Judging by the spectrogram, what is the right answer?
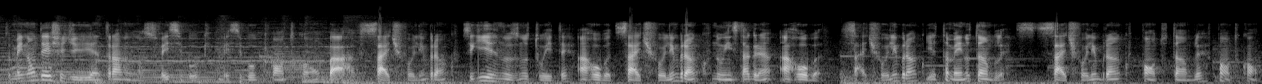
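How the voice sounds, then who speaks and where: A man's voice: lowish voice, animated, a little fast, few pauses, fairly bright tone. A Brazilian man narrating a tabletop role-playing game as game master and podcast host, with music behind him.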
